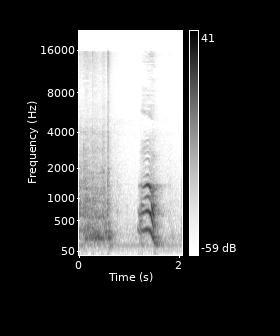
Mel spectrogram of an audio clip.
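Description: Plastic Lite-Brite toy being handled and swung round, a rustling scrape ending in a click about half a second in; then a short vocal exclamation that slides down in pitch.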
